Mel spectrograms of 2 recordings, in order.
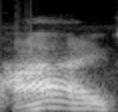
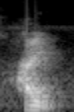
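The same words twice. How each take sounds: First: The vowel is drawn out and trails off. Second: The vowel is cut off short and abruptly. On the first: The speaker calls it wrong. "Don't go hi" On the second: The speaker calls it right. "but you kind of stop it"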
